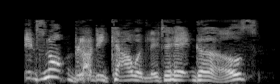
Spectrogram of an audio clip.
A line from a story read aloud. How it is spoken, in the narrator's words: she had roared at the headmaster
